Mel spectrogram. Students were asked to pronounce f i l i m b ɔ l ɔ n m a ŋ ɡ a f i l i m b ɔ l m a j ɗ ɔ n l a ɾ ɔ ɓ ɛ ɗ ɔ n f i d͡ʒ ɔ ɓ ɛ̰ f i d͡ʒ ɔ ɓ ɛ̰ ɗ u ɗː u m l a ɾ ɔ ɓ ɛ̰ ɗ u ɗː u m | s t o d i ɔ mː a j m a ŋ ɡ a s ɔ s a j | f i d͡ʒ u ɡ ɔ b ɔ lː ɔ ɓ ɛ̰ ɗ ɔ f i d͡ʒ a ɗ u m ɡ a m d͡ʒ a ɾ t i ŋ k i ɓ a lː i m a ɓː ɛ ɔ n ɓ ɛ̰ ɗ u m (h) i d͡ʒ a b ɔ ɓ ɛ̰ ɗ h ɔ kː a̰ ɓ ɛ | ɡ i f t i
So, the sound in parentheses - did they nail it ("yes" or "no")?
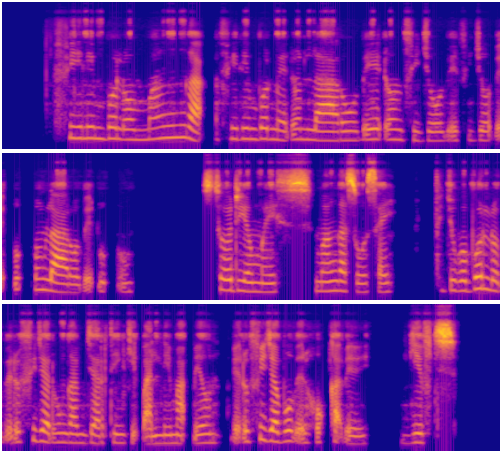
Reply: no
